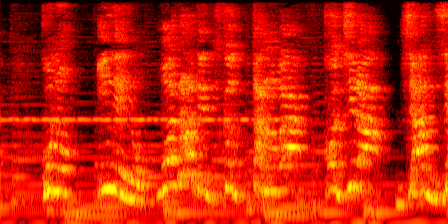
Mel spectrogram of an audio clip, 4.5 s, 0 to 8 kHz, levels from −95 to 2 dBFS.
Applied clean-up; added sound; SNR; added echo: none; none; none; reverberation time 0.3 s.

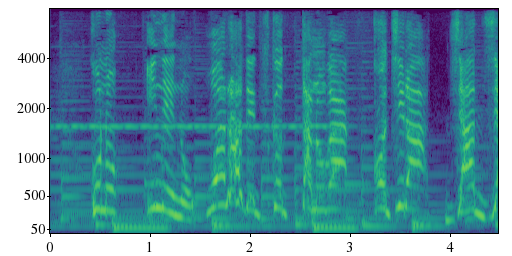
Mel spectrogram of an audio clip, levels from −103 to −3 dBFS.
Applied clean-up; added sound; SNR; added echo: none; none; none; none.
